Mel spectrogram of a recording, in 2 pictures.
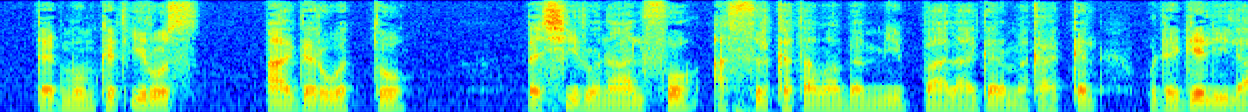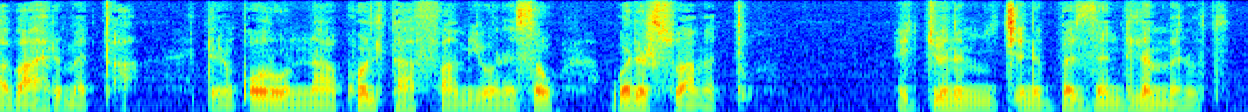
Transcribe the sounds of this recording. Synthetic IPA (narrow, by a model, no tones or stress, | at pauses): d̪̥əɡmo̞mkʰət̪ʼiɾo̞s | aɡəɾwɔt̪ʰːo̞ | b̥əʃid̪o̞nalfo̞ʔasːɨɾkʰət̪ʰəmabəmːibːalaɡəɾməkʰakːəl | wɔd̪əɡəlilabahɨɾmət̪ʼːa̰ | d̪̥ɨnkʼo̞ɾo̞ɨnːakʰo̞lt̪ʰafːamjɛho̞nəsəw | wɔd̪əɾsuamət̪ʼːu̥ | ʔɨd͡ʒːunɨmjɪt͡ʃʼɪnɨbːət̪zənd̪ləmːənut̪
